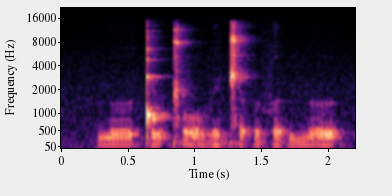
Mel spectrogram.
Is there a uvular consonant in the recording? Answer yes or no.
no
